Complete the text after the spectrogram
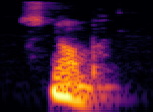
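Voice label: "snob", British English; pronunciations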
